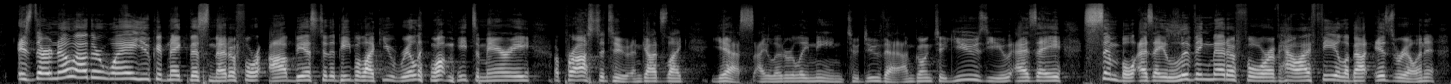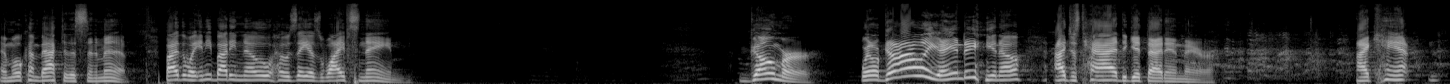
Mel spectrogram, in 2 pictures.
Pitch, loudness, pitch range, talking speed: 185 Hz, -19 LUFS, 155-210 Hz, 180 wpm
